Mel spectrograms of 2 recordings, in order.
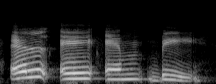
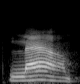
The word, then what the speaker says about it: lamb: L-A-M-B, lamb. Repeat it, lamb. It is not lamp, it is lamb. Repeat it, children, lamb. Here, B is silent.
